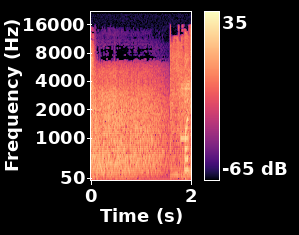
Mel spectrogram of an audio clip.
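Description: Explosion sound effect: a single blast at the start that dies away over about a second and a half.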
